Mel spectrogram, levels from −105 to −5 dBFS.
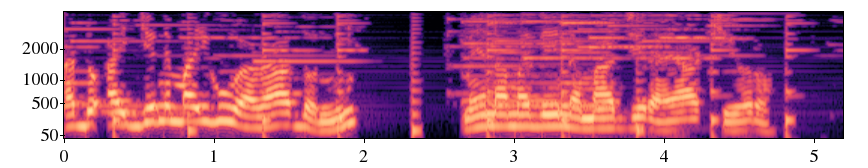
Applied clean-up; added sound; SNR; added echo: classical method spectral subtraction.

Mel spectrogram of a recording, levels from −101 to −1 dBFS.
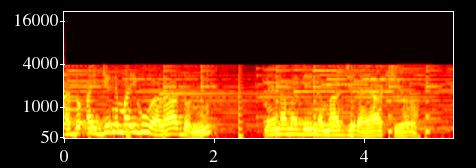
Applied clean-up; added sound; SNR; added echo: none; Harp + Keyboard (musical); 10 dB; none.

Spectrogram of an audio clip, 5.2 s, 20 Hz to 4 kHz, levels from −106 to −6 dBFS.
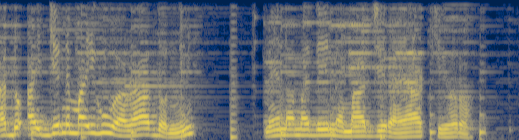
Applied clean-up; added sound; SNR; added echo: neural mask model RNNoise.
